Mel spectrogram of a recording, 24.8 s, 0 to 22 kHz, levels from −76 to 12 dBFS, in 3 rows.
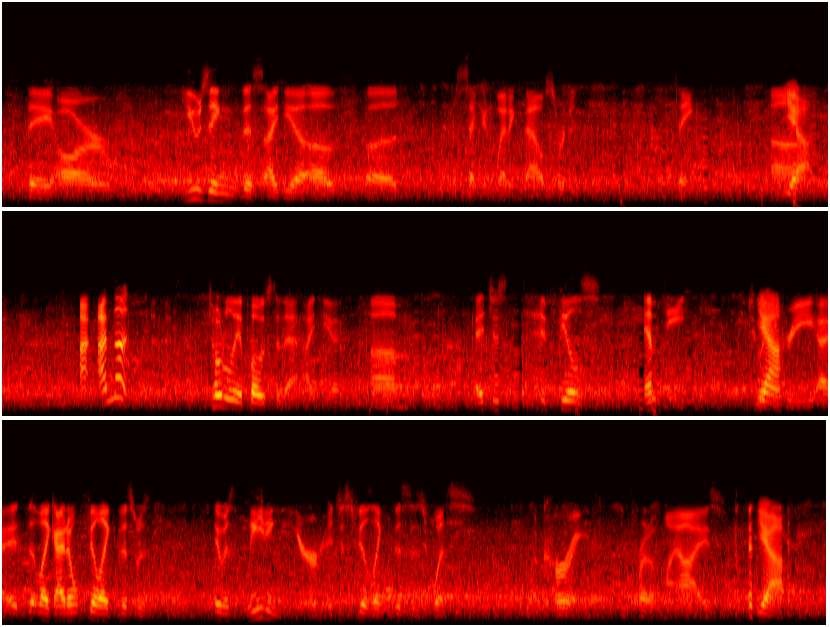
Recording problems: muffled; very; fading above 2.5 kHz
thin; very; fading below 500 Hz
murmuring crowd; noticeable; throughout; 15 dB below the speech
wind noise on the microphone; occasional gusts; 15 dB below the speech
choppy; very; from 6.5 to 8 s and from 12 to 15 s; 6% of the speech affected

